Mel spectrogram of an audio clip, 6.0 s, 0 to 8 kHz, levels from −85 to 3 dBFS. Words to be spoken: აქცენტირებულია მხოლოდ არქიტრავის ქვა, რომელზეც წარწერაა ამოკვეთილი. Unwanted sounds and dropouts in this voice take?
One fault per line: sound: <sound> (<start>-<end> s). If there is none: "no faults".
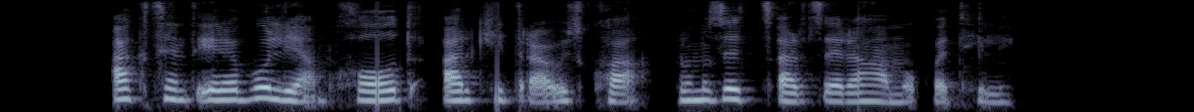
no faults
